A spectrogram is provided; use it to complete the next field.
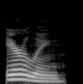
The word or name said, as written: Erling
